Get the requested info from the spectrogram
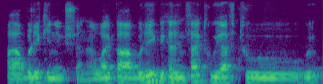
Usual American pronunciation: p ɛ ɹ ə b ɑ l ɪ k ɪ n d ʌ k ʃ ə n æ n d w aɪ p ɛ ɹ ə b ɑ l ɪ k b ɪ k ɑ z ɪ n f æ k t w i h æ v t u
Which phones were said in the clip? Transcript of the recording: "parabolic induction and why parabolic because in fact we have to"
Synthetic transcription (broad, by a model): p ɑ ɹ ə b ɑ l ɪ k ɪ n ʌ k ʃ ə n n w aɪ p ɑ ɹ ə b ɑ l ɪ k b ɪ k ɑ z ɪ n f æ k t w i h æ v t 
